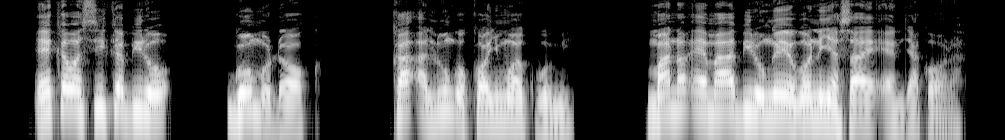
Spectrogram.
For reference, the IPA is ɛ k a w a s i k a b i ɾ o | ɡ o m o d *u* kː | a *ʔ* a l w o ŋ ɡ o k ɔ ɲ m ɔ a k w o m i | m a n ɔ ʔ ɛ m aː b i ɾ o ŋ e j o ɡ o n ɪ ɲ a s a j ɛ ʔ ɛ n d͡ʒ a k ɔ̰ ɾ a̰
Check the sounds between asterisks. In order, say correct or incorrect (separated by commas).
incorrect, correct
